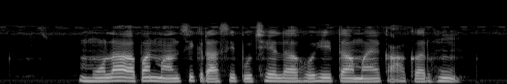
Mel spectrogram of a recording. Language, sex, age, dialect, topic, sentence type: Chhattisgarhi, male, 18-24, Western/Budati/Khatahi, banking, question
